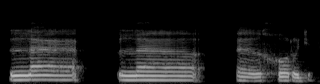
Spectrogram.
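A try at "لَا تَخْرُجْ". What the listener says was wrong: Taknya jangan hilang. Taknya tetap. Jadi kesimpulannya di sini huruf yang tambahan ya kayak mim, wawu, kemudian ta itu tidak usah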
